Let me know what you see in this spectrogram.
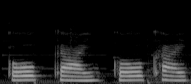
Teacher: Как будто и К есть, как будто и Г есть. Что-то такое среднее для меня так звучит.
